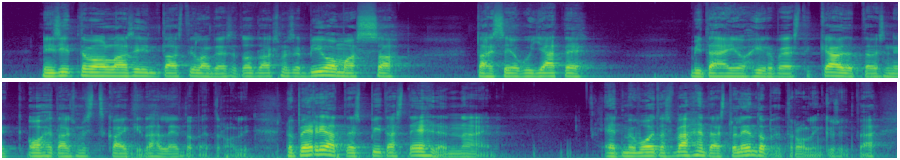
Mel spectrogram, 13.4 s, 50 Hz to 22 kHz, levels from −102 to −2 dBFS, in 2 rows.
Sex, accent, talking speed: male, native, 175 wpm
